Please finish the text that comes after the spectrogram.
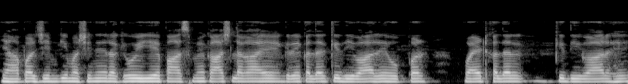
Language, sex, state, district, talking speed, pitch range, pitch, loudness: Hindi, male, Chhattisgarh, Bilaspur, 230 wpm, 135-140 Hz, 135 Hz, -14 LUFS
